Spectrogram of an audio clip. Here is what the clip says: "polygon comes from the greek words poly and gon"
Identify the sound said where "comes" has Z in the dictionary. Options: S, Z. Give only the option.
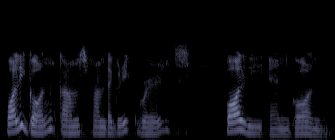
S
